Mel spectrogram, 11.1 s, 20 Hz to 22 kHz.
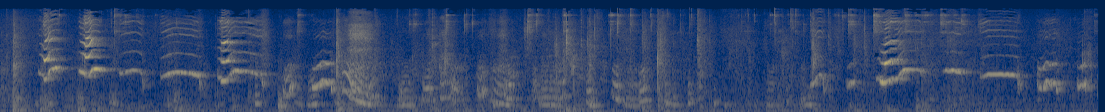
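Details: Eleven Golden Retriever puppies at 13 days, eyes just opening; loud high-pitched squeals and whines, rising and falling, many voices overlapping in bursts, with a brief rustling noise.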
